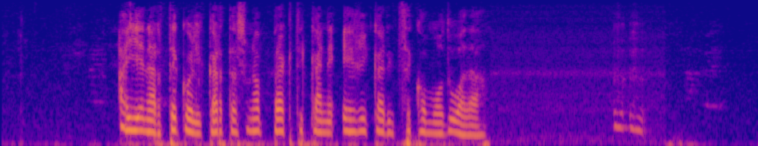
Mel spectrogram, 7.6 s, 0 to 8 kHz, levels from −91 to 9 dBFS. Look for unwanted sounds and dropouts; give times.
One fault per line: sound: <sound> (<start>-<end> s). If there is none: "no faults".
sound: cough (6.1-6.5 s)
